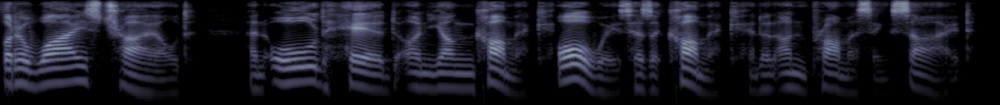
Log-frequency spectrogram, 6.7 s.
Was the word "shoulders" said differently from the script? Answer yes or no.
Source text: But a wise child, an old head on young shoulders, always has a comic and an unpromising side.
yes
